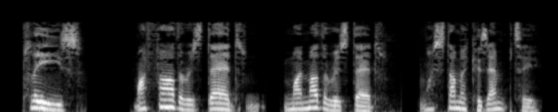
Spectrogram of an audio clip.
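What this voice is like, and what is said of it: Sad, crying plea. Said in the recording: “cried Kim in his saddest voice”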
